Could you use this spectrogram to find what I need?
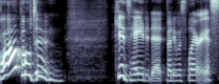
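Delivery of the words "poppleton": put-on goat character voice. Recalling reading the Poppleton book to kids, the goat neighbor calling out: goat character voice from Poppleton. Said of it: "voice we used for the goat".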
